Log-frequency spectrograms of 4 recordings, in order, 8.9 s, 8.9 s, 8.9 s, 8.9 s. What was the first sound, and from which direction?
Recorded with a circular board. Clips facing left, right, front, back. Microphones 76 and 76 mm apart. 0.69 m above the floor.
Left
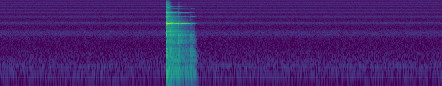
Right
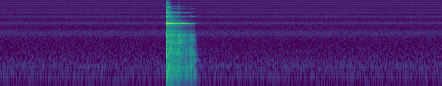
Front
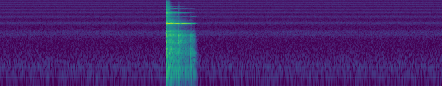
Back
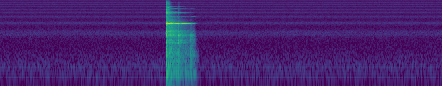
Hammering, 55° right.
